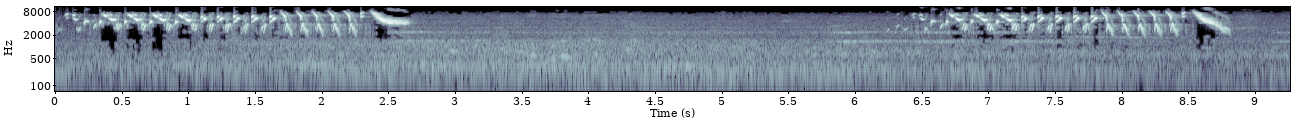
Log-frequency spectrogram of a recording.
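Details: Caged goldfinch × canary hybrid singing two bright high trilling phrases about four seconds apart, each a run of quick repeated notes ending in a falling slur, with a low background hum between phrases.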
